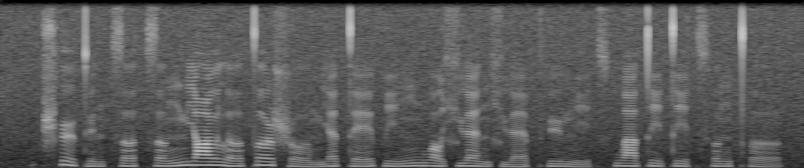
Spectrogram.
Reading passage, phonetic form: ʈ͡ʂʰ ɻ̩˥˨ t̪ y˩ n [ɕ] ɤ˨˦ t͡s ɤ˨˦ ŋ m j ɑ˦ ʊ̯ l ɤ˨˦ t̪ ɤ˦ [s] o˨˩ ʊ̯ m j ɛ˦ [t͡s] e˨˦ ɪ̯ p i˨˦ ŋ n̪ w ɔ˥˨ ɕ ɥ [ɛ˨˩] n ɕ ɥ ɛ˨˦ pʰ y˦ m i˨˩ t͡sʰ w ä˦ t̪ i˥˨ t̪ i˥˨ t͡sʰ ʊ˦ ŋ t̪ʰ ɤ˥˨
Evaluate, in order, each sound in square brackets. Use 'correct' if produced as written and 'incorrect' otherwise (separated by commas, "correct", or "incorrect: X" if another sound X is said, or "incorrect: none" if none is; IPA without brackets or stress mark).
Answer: incorrect: t͡s, incorrect: ʂ, incorrect: t̪, incorrect: ɛ˥˨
